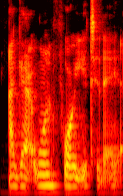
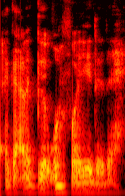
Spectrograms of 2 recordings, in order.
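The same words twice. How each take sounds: First: Said in the usual way. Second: Fast, breathy half-whispered tease; a quick secret aside to viewers. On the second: Real, not acted. Teasing a big haul.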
